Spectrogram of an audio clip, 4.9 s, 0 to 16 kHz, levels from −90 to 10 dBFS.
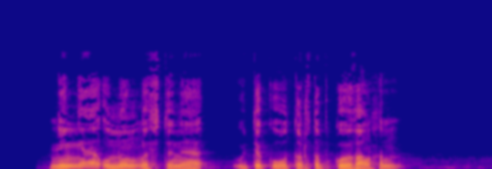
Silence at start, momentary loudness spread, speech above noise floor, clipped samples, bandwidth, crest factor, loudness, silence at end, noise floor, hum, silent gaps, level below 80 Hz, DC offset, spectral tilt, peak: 0.5 s; 10 LU; 41 dB; under 0.1%; 9 kHz; 18 dB; -20 LUFS; 0.95 s; -60 dBFS; none; none; -54 dBFS; under 0.1%; -8 dB/octave; -2 dBFS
